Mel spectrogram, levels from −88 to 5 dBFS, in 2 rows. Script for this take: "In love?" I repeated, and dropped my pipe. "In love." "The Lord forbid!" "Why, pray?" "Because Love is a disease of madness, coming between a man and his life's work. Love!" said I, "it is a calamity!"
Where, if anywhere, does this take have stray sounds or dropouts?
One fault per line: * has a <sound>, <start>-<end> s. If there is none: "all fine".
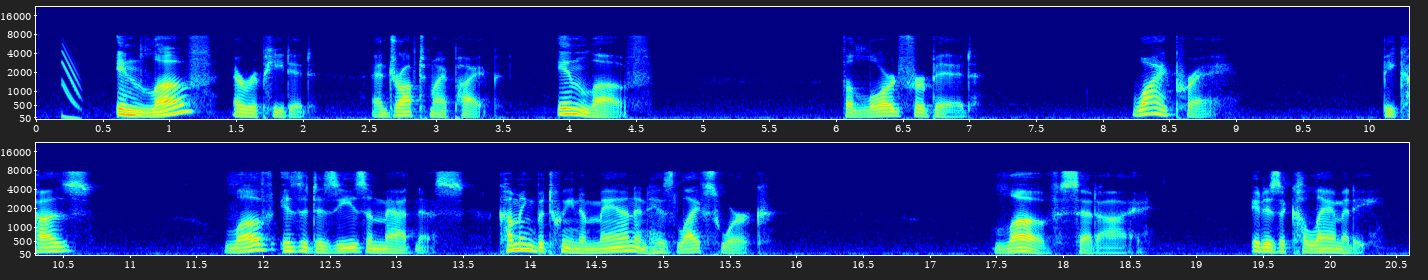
* has a chirp, 0.2-0.4 s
